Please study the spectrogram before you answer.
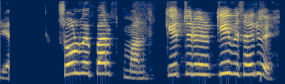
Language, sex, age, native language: Icelandic, male, 11, Icelandic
